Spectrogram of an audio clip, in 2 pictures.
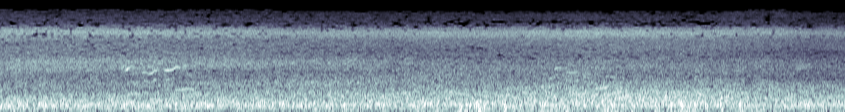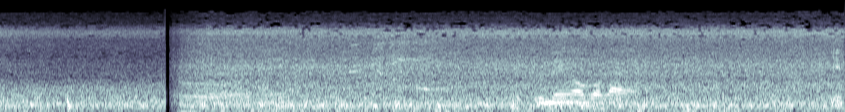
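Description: Ocean surf breaking on a beach on the south coast of Yogyakarta, Gunung Kidul, a loud continuous wash of waves with wind, while people talk faintly in the background.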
